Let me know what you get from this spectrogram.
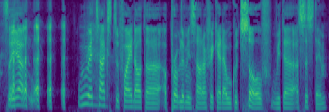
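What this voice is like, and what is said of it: Speaks with an accent. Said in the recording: “you can hear he's got an accent”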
